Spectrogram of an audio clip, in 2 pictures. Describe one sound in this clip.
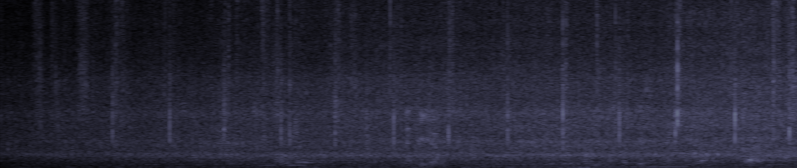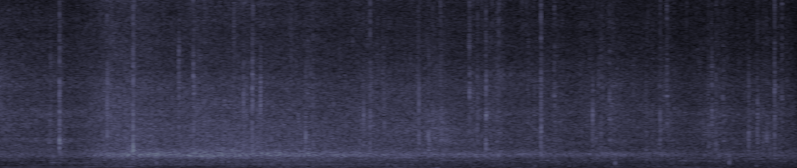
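Footsteps tread on pavement outdoors.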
